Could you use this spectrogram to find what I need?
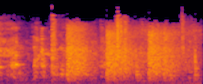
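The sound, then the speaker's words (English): Gas bombs bursting as a radio drama sound effect: several sharp pops that each open into a broad, hissing spray. They come one after another over a few seconds, loud throughout. “Gas bombs for you.”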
